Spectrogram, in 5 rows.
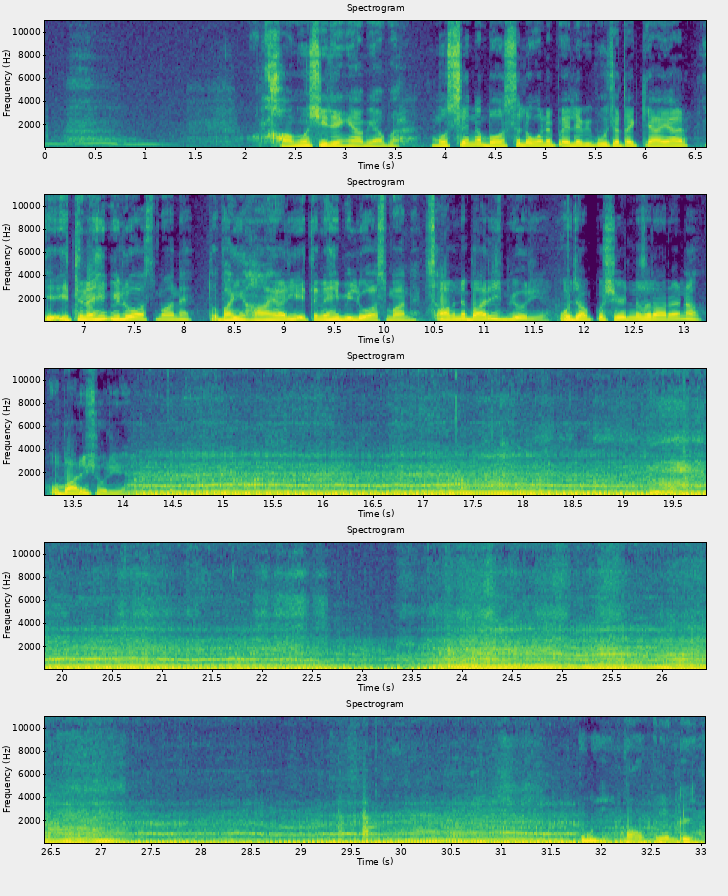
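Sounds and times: motorcycle engine revving: 0:14.0 - 0:33.0.

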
